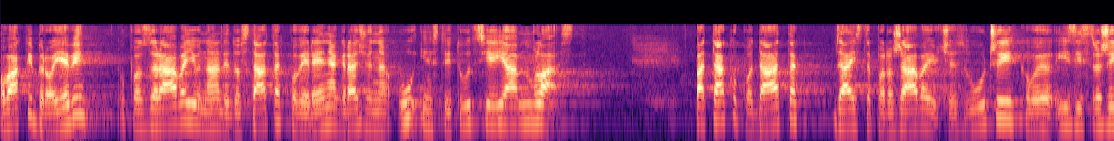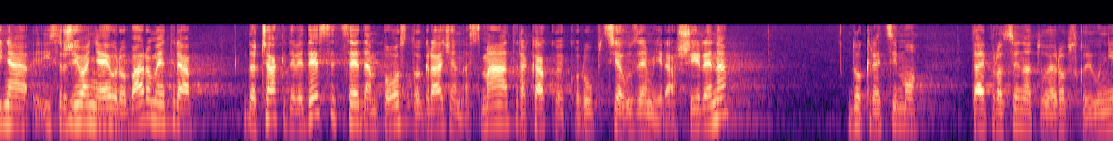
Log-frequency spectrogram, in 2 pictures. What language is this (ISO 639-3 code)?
hrv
